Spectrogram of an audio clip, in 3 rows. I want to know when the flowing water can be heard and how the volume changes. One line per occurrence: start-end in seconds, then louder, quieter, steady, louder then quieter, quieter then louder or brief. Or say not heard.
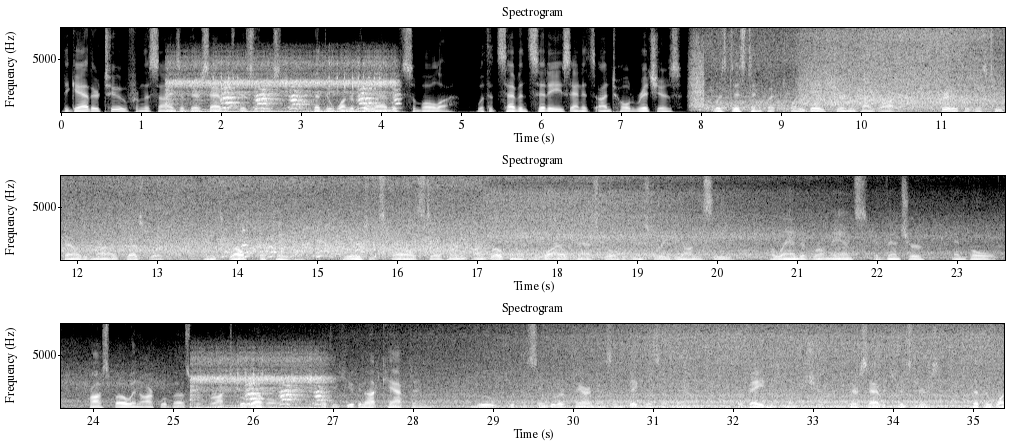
7.8-35.3 quieter then louder.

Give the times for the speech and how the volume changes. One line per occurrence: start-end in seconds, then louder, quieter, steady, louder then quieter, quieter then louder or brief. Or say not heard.
0.0-35.3 steady.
